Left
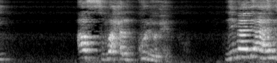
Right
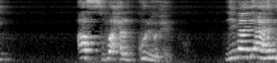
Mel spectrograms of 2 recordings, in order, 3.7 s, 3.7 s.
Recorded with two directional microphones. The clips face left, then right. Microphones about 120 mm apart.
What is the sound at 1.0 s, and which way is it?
Speech, 15° right (ahead or behind).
